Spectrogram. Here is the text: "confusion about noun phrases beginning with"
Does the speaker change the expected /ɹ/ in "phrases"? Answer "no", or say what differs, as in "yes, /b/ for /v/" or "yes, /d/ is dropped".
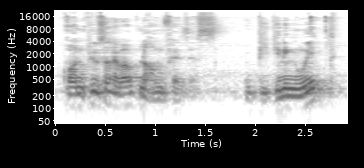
yes, /ɹ/ is dropped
